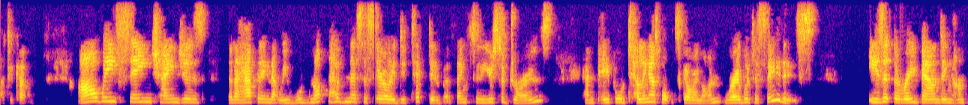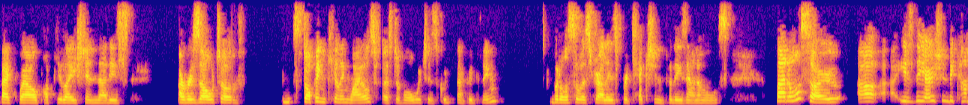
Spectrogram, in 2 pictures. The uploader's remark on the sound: In this podcast recorded live on Instagram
